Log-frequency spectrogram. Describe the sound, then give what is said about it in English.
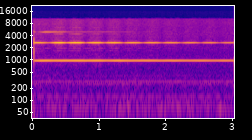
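A mindfulness bell is struck once and rings on in a clear, sustained tone with bright overtones, gently pulsing for about three seconds with no other sound. “The mindfulness bell, and this is in many forms, in many traditions, is really a way, a calling. It's calling us back into this moment to discover what's true.”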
